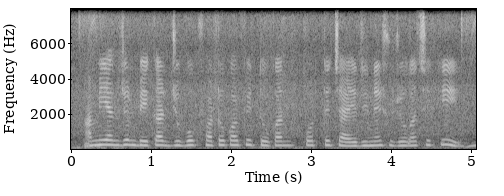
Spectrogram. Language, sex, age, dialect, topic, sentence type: Bengali, female, 18-24, Northern/Varendri, banking, question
